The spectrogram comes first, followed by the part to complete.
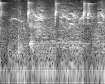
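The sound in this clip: A pet bird chirps in a few short, high, faint tweets that repeat in a loose rhythm.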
